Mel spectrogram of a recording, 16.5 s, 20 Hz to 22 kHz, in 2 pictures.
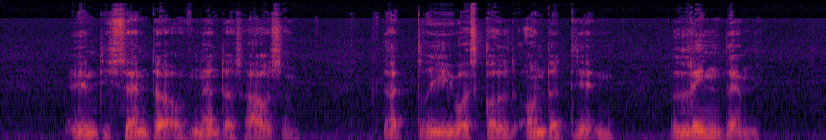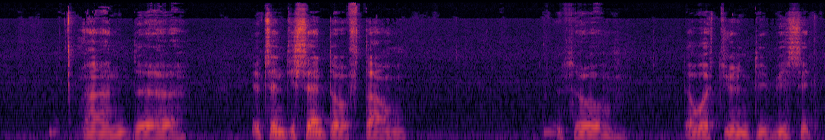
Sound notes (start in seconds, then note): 6.7 german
